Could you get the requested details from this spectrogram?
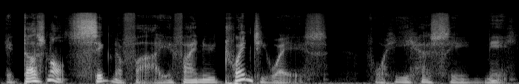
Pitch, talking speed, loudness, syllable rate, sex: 105 Hz, 160 wpm, -23 LUFS, 3.6 syllables/s, male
